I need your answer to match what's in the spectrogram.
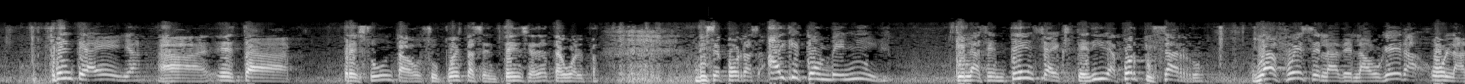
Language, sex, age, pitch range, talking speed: Spanish, male, 60-79, 165-235 Hz, 125 wpm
